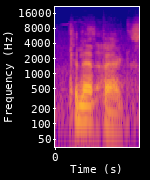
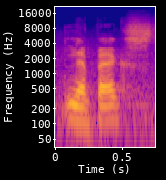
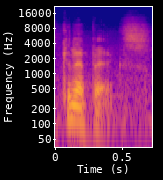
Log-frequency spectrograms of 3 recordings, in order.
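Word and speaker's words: Knipex: Kipex. Yeah, you pronounce the K cuz it is German. Kipex. I'm probably I'm probably going to say Nipex for my own sanity,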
